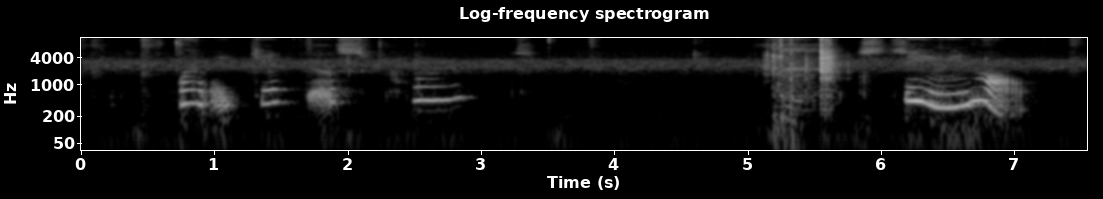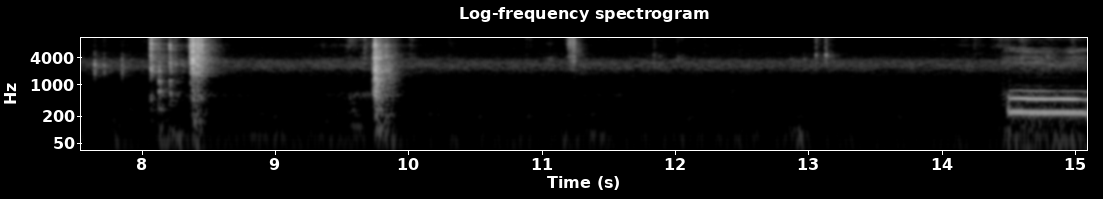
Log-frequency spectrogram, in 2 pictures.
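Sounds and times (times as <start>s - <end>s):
faint steady hiss: 0.0s - 15.0s
plastic pieces clicking and knocking: 7.6s - 8.6s.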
